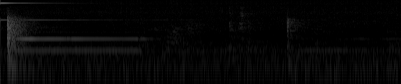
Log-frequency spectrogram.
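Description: A higher-pitched tuning fork struck right at the start, ringing one steady pure note that fades and lingers faintly to the end. A faint click or two near the middle.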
